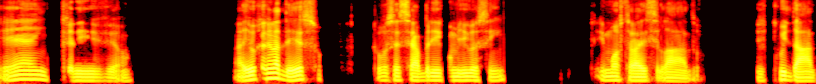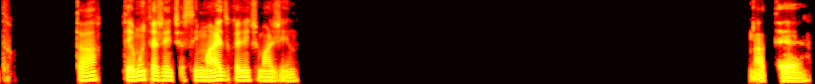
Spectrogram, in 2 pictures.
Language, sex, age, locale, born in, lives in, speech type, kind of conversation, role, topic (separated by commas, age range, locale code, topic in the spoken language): Portuguese, male, 45-49, pt-BR, Brazil, United States, conversation, podcast, host, Qual relacionamento mais transformou você e por quê?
